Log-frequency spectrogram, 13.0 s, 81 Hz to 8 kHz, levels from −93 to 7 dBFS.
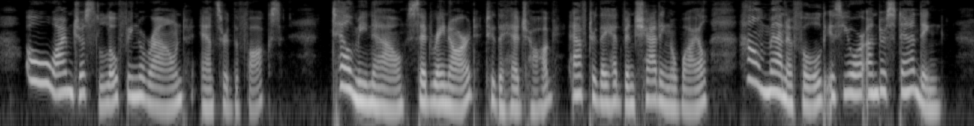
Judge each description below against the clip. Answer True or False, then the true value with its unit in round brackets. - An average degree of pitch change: False (7.8 semitones)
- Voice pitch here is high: True (195 Hz)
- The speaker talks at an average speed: False (130 wpm)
